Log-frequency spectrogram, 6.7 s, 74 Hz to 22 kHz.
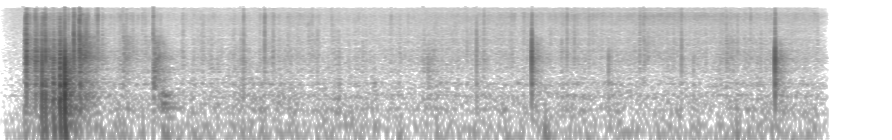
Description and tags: A vinyl record starts playing on a record player. No music, just the crackling sound!
Recorded in stereo on a Zoom H1 handheld recorder, originally for a short film I was making. The record player is a Dual 505-2 Belt Drive.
